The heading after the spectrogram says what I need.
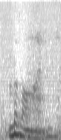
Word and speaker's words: Milan: You get to say it like that, Milan.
